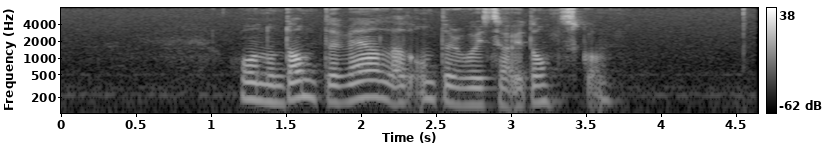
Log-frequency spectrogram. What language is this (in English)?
Faroese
